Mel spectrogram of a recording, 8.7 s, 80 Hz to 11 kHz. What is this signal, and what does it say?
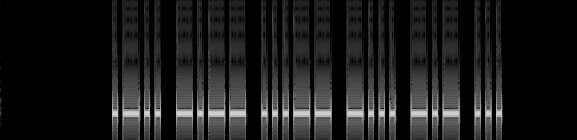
Morse code, heard as a keyed tone, about 15 wpm, 700 Hz. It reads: LY3BKS
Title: DXCC-100 Call Signs - 6 Characters - Repeated 3x - 15wpm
